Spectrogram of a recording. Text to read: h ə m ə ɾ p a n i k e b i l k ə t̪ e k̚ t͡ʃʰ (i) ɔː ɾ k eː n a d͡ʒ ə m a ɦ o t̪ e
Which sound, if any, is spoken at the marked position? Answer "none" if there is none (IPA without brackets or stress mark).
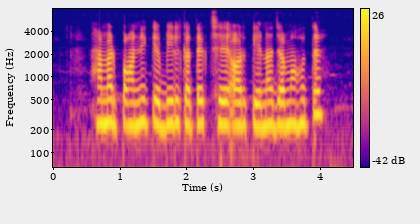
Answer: e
